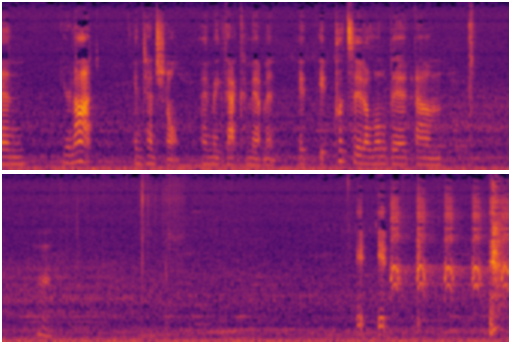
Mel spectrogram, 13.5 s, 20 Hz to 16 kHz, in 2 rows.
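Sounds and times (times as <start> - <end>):
faint low rumble: 0.0 - 12.3
speech: 0.1 - 6.4, 7.2 - 7.6, 11.5 - 12.5, 13.3 - 13.5
crows cawing in redwood trees: 11.9 - 13.5.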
